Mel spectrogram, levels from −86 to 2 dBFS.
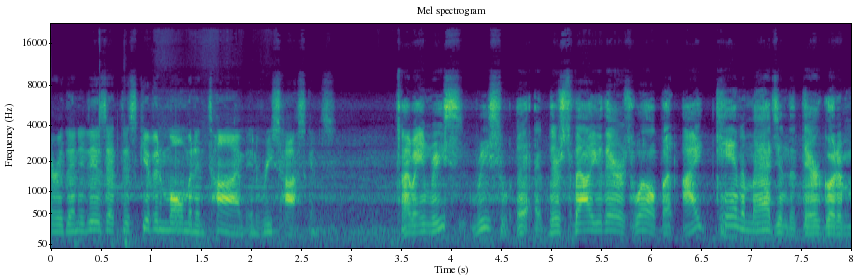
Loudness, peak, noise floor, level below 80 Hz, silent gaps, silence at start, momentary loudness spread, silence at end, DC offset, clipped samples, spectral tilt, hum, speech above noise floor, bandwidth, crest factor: -18 LUFS; 0 dBFS; -41 dBFS; -56 dBFS; none; 0 s; 10 LU; 0 s; under 0.1%; under 0.1%; 0 dB/octave; none; 22 dB; over 20 kHz; 20 dB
